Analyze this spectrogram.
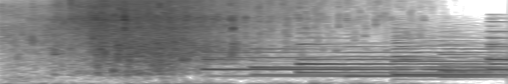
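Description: Water rushes from a garden hose used to wash windows, a brief hissing spray that fades as sustained tones take over.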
